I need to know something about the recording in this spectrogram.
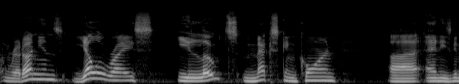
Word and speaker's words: elote: What's the correct? Elote. Elote. Yeah.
